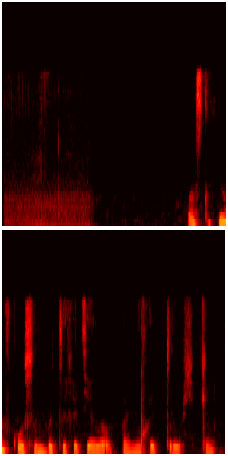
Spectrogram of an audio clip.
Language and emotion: Russian, neutral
